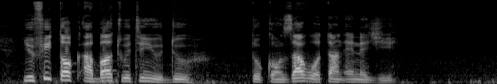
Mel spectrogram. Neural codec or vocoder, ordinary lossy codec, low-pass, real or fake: vocoder, 48 kHz, 128 mel bands, Vocos; none; none; fake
